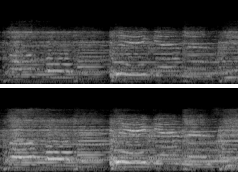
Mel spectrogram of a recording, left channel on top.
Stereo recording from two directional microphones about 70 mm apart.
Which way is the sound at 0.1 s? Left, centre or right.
Right.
